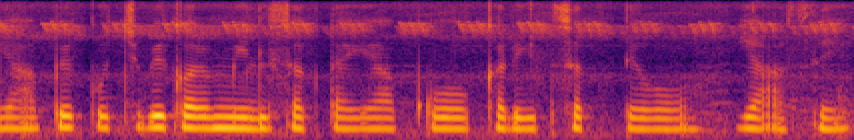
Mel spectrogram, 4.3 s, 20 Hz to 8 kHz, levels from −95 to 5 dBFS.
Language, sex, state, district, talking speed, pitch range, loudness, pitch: Hindi, female, Tripura, Unakoti, 210 wpm, 185-200 Hz, -18 LUFS, 195 Hz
